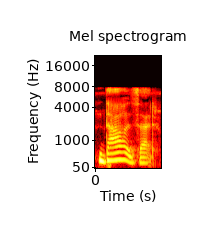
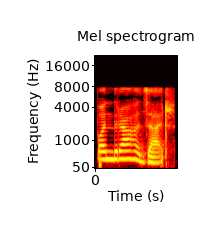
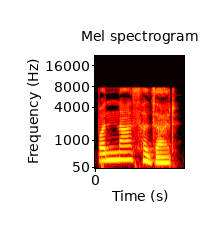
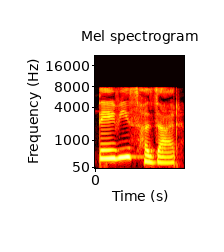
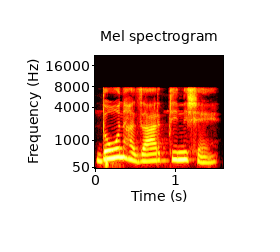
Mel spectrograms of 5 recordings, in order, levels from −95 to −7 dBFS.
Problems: background sounds at intervals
